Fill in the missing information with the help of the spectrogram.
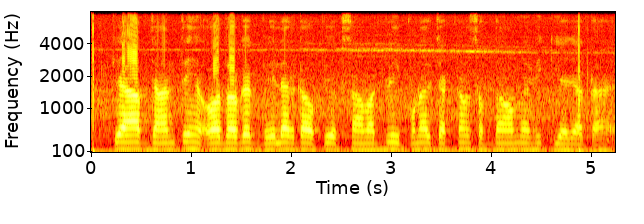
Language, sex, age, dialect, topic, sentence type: Hindi, male, 60-100, Awadhi Bundeli, agriculture, statement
